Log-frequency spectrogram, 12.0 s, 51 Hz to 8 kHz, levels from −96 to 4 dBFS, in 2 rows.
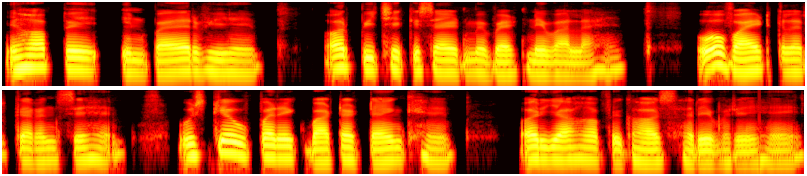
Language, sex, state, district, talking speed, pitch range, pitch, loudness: Hindi, male, Bihar, Gaya, 160 wpm, 115-145 Hz, 130 Hz, -19 LUFS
